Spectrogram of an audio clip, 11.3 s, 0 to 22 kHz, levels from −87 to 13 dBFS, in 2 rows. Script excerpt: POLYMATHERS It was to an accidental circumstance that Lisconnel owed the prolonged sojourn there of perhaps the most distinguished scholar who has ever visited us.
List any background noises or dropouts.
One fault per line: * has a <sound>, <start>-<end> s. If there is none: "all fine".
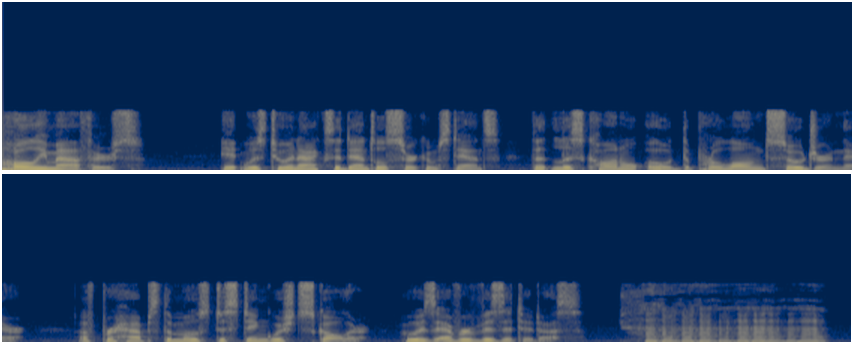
* has a laugh, 9.8-11.2 s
